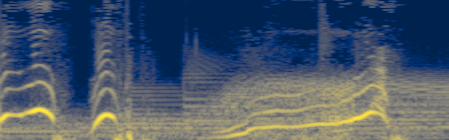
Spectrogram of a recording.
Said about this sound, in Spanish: Son los perros ladrando más fuerte de lo debido.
